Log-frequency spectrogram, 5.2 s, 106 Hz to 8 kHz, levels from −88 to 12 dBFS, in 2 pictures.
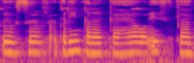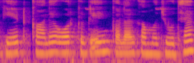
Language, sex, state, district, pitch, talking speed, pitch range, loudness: Hindi, female, Delhi, New Delhi, 210 Hz, 160 wpm, 195-220 Hz, -16 LUFS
